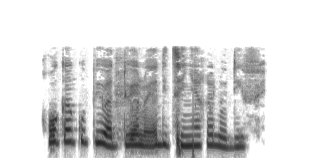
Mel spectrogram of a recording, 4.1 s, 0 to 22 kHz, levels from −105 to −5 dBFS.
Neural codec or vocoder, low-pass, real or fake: none; 7.2 kHz; real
